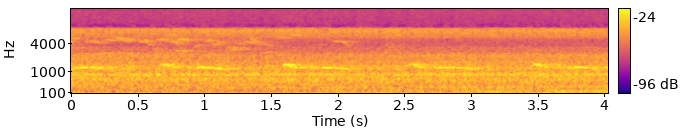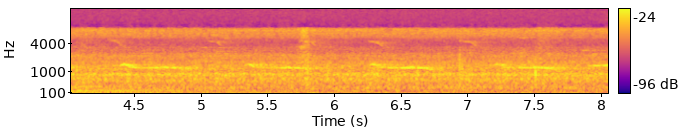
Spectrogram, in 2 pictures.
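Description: A bird calling over and over from the forest, a short note repeated a little more than once a second, over a steady low rumble.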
